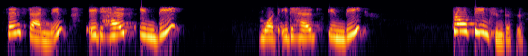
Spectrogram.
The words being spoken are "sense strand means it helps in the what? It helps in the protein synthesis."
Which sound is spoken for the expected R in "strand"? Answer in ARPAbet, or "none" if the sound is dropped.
none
